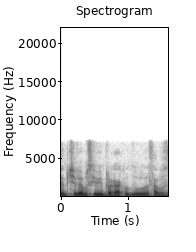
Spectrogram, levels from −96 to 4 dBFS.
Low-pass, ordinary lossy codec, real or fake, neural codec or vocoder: 7.2 kHz; none; real; none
